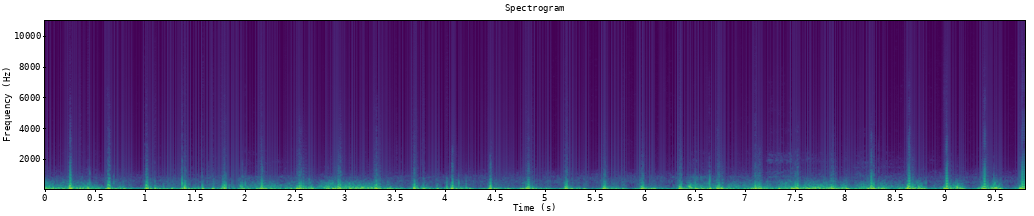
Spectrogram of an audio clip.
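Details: Visible apical heartbeat recorded with sound while pressing on the chest after outdoor exercise: fast, forceful thumps near 140 per minute under low rumbling noise, a normal quickened post-exercise heartbeat.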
